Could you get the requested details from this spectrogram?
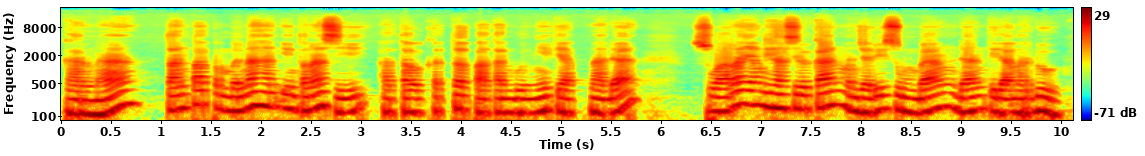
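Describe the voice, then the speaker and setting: Male teacher, mellow tone, casual lesson voice-over with fillers; roomy, off-mic recording. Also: medium pitch, measured pace, distant mic. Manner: casual explaining with fillers and restarts. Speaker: music teacher.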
